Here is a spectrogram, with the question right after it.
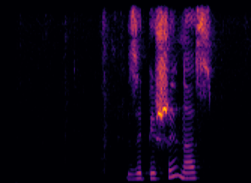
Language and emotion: Russian, neutral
